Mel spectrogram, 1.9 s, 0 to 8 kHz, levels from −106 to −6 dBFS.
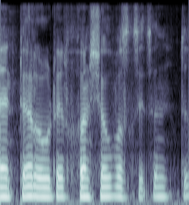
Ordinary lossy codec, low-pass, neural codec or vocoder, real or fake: none; 7.2 kHz; autoencoder, 22.05 kHz, a latent of 192 numbers a frame, VITS, trained on many speakers; fake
